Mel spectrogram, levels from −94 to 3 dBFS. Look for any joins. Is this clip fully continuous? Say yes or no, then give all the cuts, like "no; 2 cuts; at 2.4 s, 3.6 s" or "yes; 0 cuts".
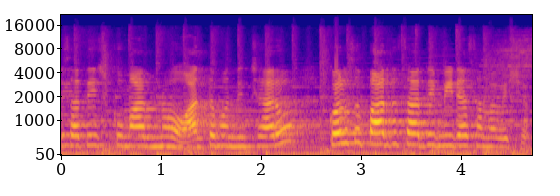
yes; 0 cuts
